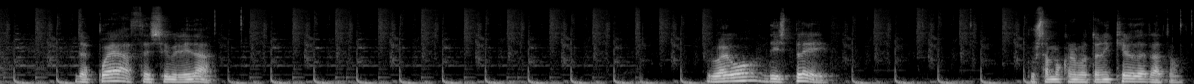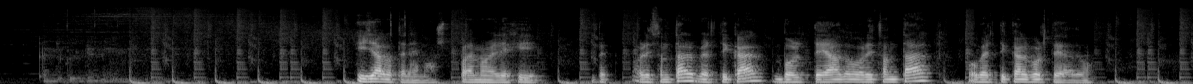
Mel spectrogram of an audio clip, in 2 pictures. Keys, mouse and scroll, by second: 2.1 click, 9.1 click, 11.7 click, 12.5 click, 12.9 click, 15.7 click.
